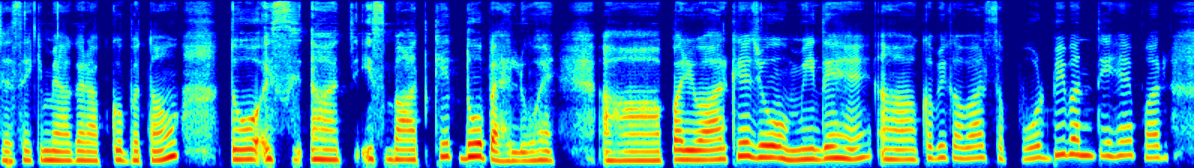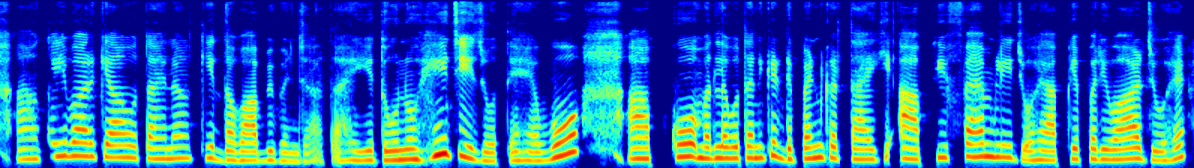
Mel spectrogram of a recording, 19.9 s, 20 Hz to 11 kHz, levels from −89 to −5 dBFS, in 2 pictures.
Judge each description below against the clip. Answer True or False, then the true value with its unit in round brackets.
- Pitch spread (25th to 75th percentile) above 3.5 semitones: True (4.0 semitones)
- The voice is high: True (205 Hz)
